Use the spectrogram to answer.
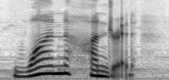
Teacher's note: The stress is on hun.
